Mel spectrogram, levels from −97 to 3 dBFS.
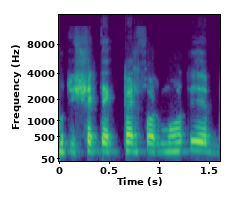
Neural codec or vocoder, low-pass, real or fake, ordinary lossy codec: none; 14.4 kHz; real; Opus, 32 kbps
